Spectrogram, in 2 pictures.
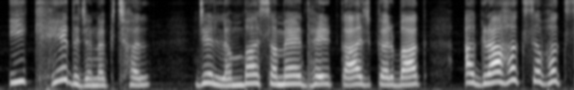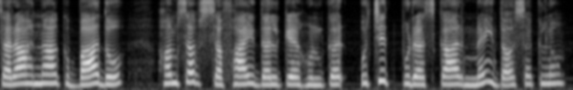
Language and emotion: Maithili, sad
